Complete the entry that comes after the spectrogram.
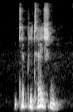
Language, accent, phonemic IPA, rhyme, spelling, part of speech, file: English, Southern England, /ˌdɛpjuːˈteɪʃən/, -eɪʃən, deputation, noun, LL-Q1860 (eng)-deputation.wav
- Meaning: The act of deputing, or of appointing or commissioning a deputy or representative; office of a deputy or delegate; vicegerency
